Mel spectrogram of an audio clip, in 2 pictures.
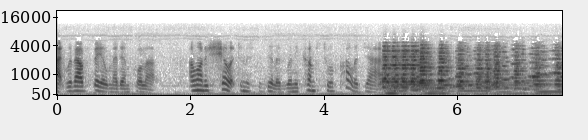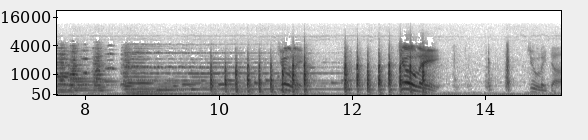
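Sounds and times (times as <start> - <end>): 
speech: 0.2 - 8.3, 12.9 - 13.4
banging on a lady's bedroom door: 9.8 - 14.5.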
